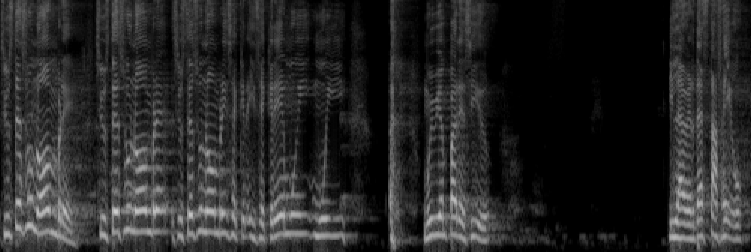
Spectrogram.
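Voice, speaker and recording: A man's voice: high-pitched, unhurried, pauses often. Preaching man in a reverberant church. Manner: animated, acts out dialogue, rhetorical questions. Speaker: pastor. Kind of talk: expository sermon.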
